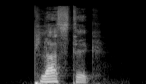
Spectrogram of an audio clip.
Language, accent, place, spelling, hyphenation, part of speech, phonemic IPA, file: German, Germany, Berlin, Plastik, Plas‧tik, noun, /ˈplastɪk/, De-Plastik.ogg
- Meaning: 1. plastic (synthetic material) 2. sculpture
